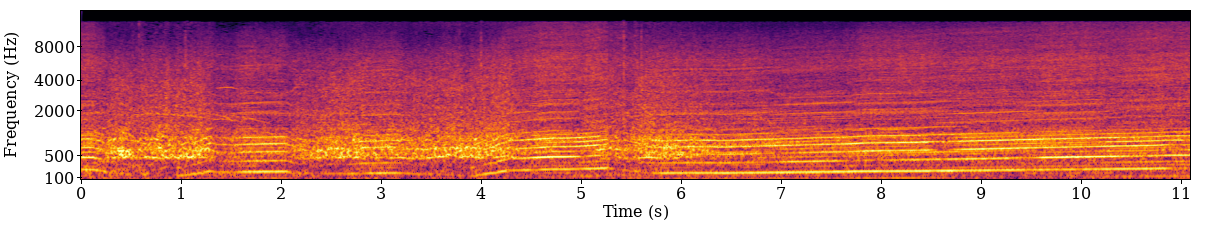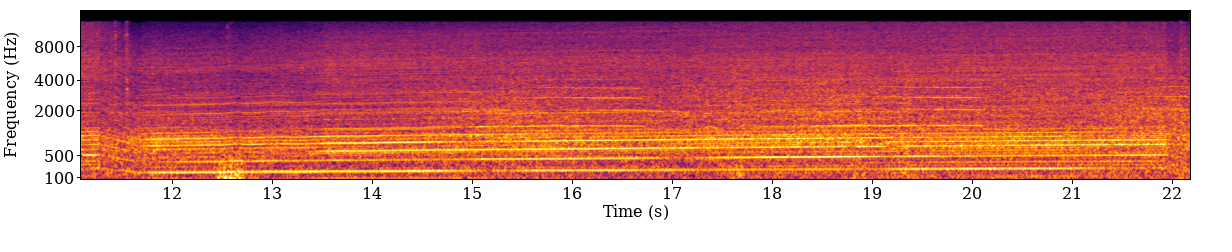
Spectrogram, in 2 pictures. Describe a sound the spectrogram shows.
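A racing car engine roars, revving up through the gears and dropping at each shift.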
